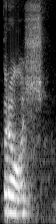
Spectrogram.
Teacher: La E final no se pronuncia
